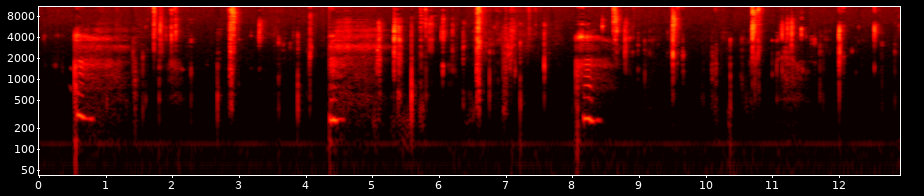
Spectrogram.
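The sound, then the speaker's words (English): Wet licking and sucking mouth sounds, soft and close, with three louder wet smacks spaced several seconds apart among many small clicks and squishes. “How about I lick you now? And give you a little suck.”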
